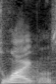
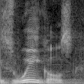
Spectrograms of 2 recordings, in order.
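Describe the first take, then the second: First: The first vowel is a long I sound. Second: The first vowel is not a long I sound. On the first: The speaker calls it right. "should be said with a long I sound" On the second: The speaker calls it wrong. "everybody in the Finger Lakes region winces"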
